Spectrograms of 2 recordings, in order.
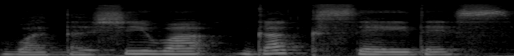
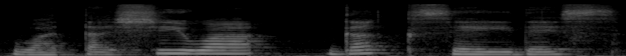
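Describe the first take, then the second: Both takes have the same delivery.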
